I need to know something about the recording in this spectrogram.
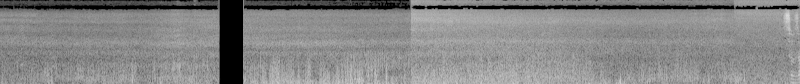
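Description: Ocean surf washing onto the beach, with wind buffeting the microphone; the sound cuts out briefly a little over four seconds in.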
